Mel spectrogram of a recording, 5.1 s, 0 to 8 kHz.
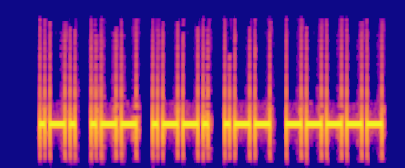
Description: Morse code, heard as a keyed tone, about 19 wpm, 800 Hz. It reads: RWPW0
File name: CW / DET / 1 6 1500C S C 18wpm 2356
